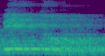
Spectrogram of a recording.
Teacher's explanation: মধ্য অ এর আগে এ থাকলে অ ও কারকে উচ্চারিত হয়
